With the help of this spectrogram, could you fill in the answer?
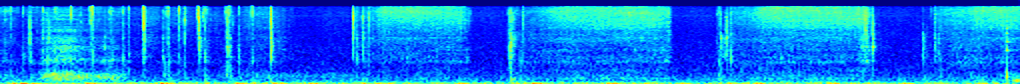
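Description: Long acrylic nails tap and scratch the paper label and steel body of a small, full food can with a ring-pull lid. Quick, uneven clicks mix with dry, broadband scratching and papery rasps over a low steady hum.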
